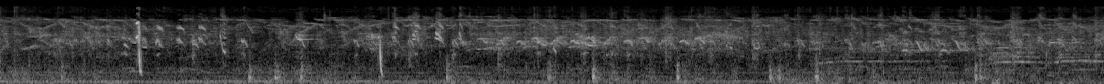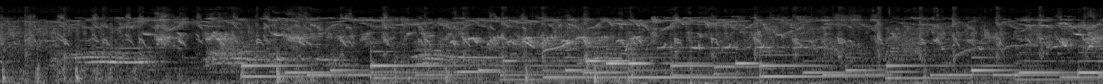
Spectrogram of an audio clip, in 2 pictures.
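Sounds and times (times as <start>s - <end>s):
high-pitched bird chirping: 12.0s - 22.0s.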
